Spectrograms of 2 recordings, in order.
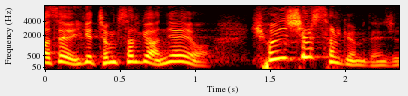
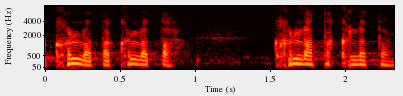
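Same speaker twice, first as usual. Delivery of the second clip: put-on muttered Gyeongsang-accented alarm, softer; Gyeongsang dialect; 6 dB quieter than usual. Preacher demonstrating how locals say it's all over, Gyeongsang dialect. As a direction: slip into light Gyeongsang dialect. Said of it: "경상도 사투리".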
